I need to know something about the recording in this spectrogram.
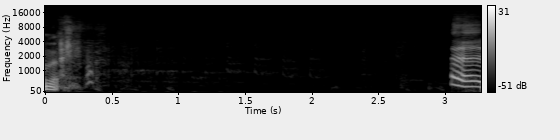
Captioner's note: laughing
